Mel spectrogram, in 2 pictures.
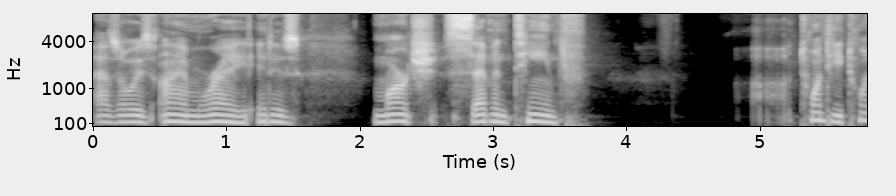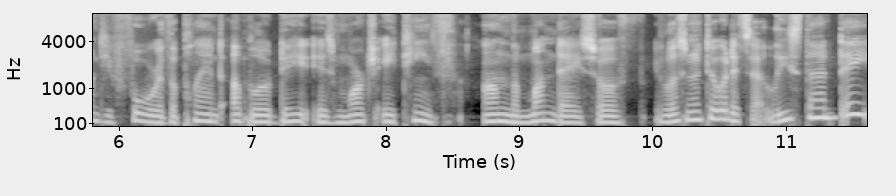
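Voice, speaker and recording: Quiet and at a moderate pace, a man speaks at medium pitch with a dark, mellow tone and ordinary pitch variation, the sound dry and close with no echo. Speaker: gaming podcaster. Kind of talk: casual chat. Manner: hushed.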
